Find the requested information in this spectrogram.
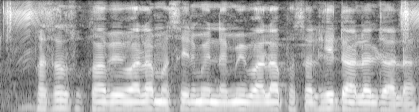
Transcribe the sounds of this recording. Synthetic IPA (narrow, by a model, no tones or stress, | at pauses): pʰɐsəlsʊkʰaːweʋaːlamɐsiːɾmẽnɐmiʋaːlapʰɐsəlɦiɖaːləld͡ʒaːlaː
